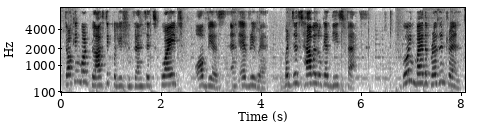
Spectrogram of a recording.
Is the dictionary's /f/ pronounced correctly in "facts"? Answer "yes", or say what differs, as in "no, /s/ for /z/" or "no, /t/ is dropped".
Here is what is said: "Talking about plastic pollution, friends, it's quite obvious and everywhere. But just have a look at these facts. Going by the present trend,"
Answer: yes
